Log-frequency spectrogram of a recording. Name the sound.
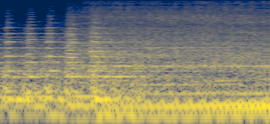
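bus engine running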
